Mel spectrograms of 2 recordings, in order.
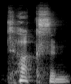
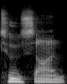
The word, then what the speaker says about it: Tucson: 15 is the Hyundai tuxen 12,400 tuxon out there I know it's pronounced Tucson I pronounce it tux 3700 of the tux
